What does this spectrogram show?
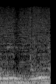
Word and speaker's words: weeaboo: Kata wibu sendiri sebenarnya adalah kata dari bahasa Inggris yang dituliskan sebagai webu atau wibu bacanya, yang memiliki makna orang-orang non-Jepang yang sangat terobsesi dengan kebudayaan Jepang dan seolah-olah hidup di Jepang.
